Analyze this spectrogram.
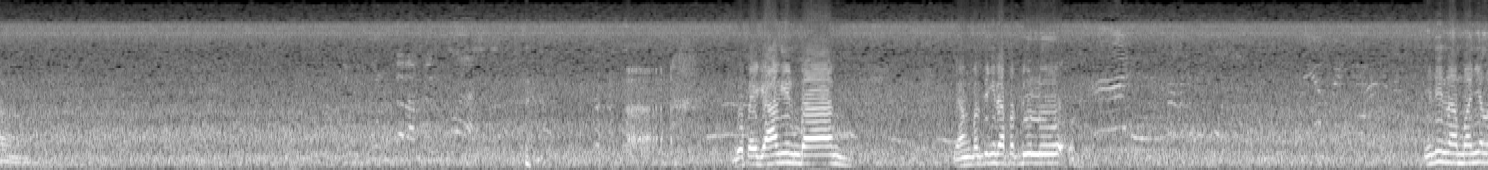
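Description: A shallow stream gurgles and rushes over rocks.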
